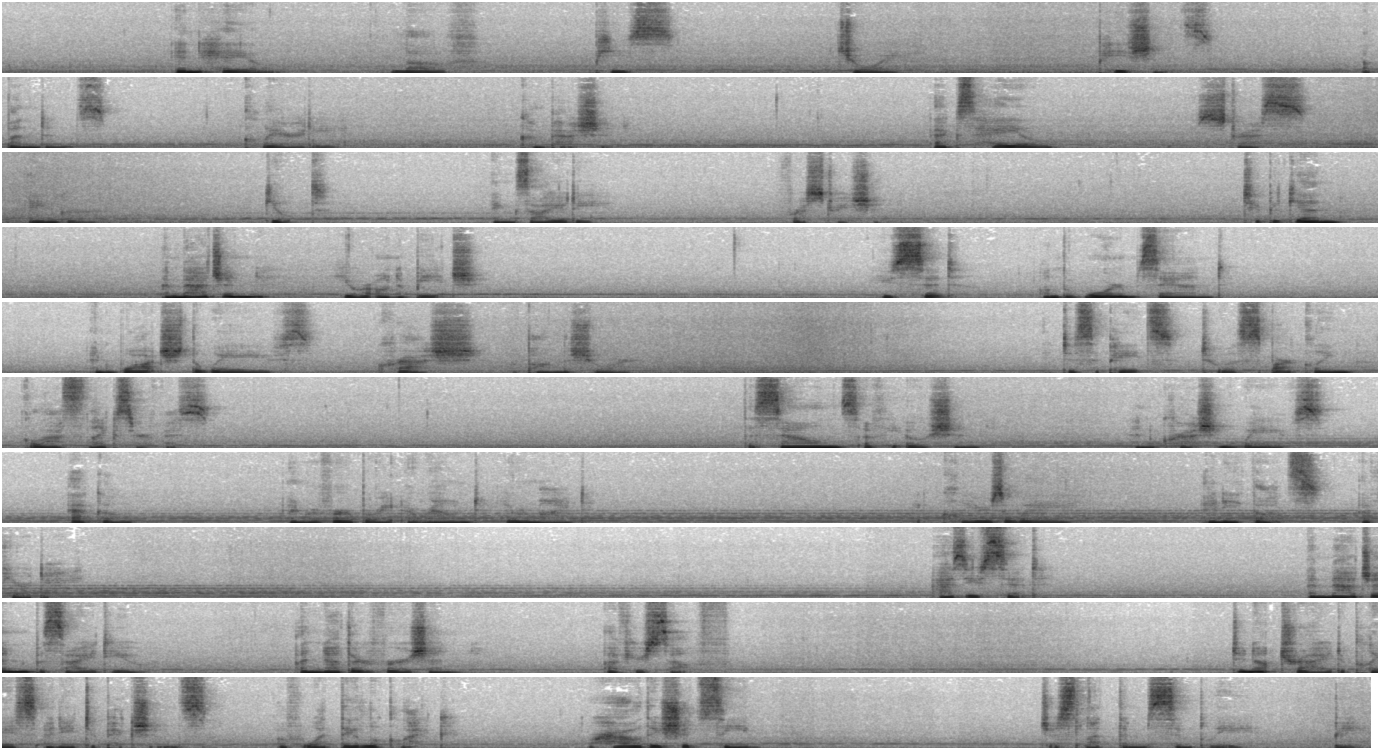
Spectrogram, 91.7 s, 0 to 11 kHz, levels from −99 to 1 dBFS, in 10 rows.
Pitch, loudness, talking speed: 165 Hz, -18 LUFS, 65 wpm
